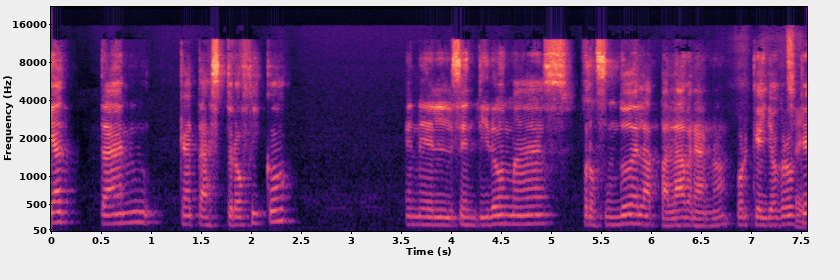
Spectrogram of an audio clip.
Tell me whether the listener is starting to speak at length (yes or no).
no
